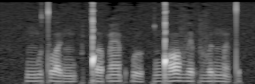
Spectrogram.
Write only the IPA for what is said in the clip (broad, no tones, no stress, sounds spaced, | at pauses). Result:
ŋ͡m u t lˠ ɪː ŋ͡m ʊ kʷ ǃ ʌ ɓ æ̃ p k͡p ʊ | ŋ͡ǃ ɒ v ɛ p v ə ŋ͡m ə̃ t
